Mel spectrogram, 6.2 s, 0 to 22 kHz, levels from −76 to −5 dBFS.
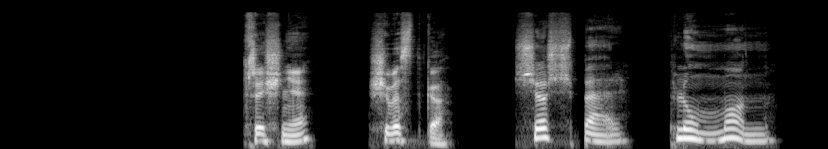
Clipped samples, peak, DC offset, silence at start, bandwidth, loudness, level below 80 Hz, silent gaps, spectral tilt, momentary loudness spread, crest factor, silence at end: under 0.1%; 0 dBFS; under 0.1%; 1.85 s; 16.5 kHz; -15 LUFS; -50 dBFS; 2.41-2.75 s, 3.46-3.86 s, 4.78-5.01 s; -4 dB/octave; 13 LU; 18 dB; 0.4 s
